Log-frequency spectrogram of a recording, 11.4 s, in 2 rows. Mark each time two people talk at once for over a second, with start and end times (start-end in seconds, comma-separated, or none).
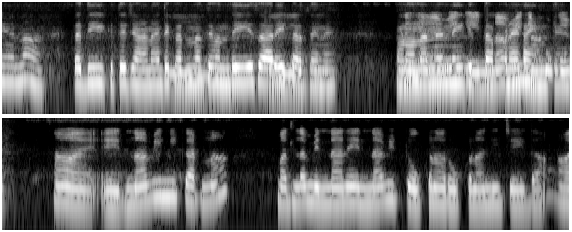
1.7-3.3, 4.0-5.5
